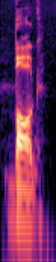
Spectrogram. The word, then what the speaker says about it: Bolg: Bolg. – So you don't really pronounce the L. – Bolg.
